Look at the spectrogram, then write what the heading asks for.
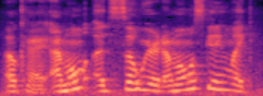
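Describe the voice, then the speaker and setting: A woman's voice: medium pitch, racing. Thirties woman reading tarot to camera, chatty and repetitive, lots of hand talking, small plain room, bit of background hiss. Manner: chatty, animated hand gestures, frequent laughs and repetitions. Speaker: tarot reader. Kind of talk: casual spiritual reading to camera. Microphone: camera in front, head and shoulders framing.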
